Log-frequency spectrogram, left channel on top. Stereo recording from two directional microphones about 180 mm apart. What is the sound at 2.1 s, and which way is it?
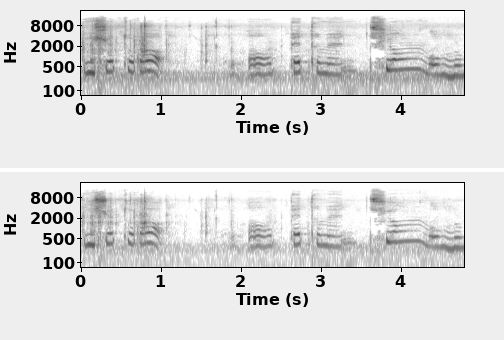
Child singing, 10° right (ahead or behind).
